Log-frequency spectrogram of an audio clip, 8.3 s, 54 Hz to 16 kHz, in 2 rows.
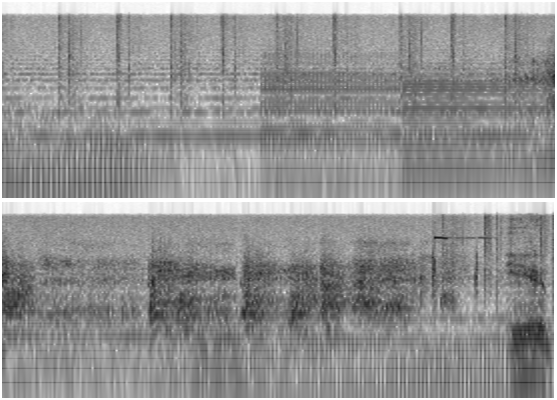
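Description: A dog barks a few times in the 1995 adventure game Full Throttle, the short yaps rising over steady background game music and ticking sounds near the end.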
